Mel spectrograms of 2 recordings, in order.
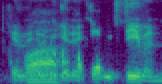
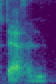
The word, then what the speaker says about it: Stephen: Nike doing the pitch mispronounced his name Stephen and that's Stefan and then the the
